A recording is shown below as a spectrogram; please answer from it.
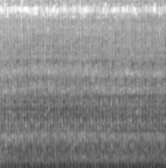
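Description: A tractor engine idles steadily and loudly up close, a constant low mechanical rumble with a fast, even pulsing throb and no voices.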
